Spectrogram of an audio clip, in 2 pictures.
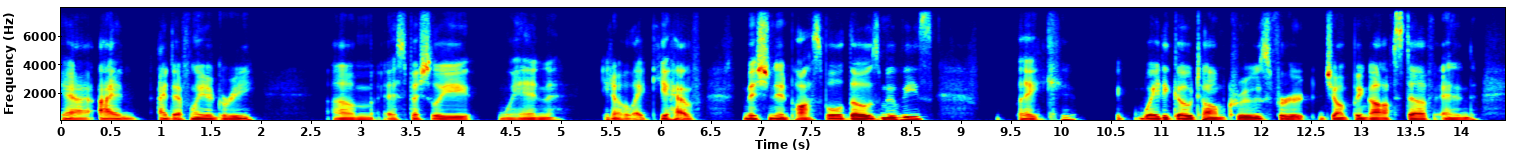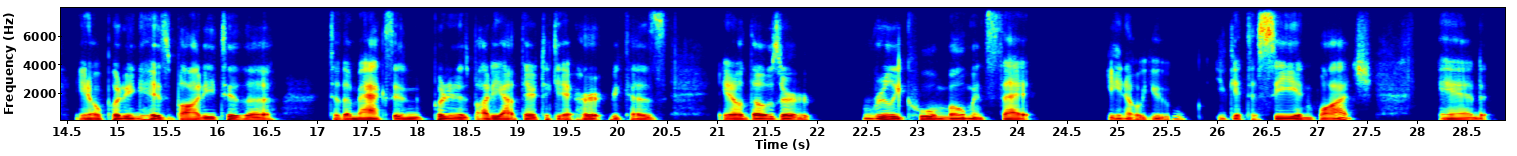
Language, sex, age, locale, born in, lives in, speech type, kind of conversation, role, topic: English, male, 35-39, en-US, United States, United States, conversation, unstructured, none, Do you think movies today rely too much on special effects?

